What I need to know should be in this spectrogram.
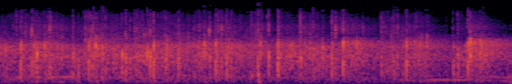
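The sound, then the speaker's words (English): An audience claps steadily, a dense patter of many hands that stays at an even, moderate loudness throughout, with no voices standing out. “Give him a round of applause, especially poor old Donald Trump.”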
